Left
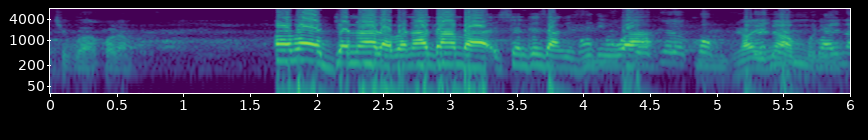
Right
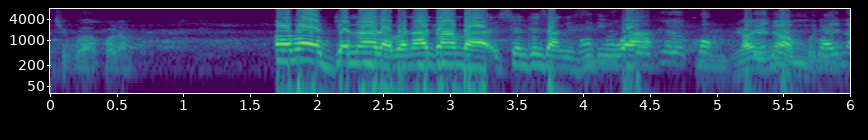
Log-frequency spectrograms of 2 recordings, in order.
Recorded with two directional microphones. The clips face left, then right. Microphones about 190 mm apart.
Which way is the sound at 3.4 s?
10° left (ahead or behind).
